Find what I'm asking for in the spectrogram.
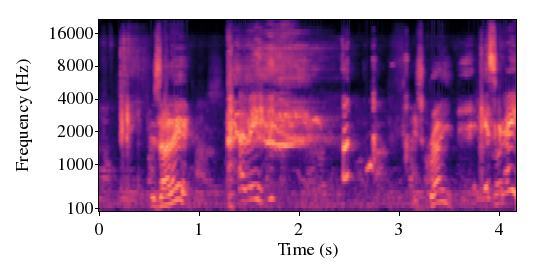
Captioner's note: laughs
